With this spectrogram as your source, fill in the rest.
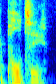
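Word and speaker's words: Pulte: Yeah, Pulti. Pulti, okay. Bill I got it right. Oh my gosh. All right. So, Bill Pulti is cleaning house.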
